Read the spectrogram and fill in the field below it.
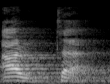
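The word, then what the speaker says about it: altı: Na namba sita utamkwa Arta.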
